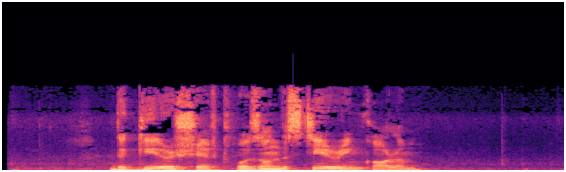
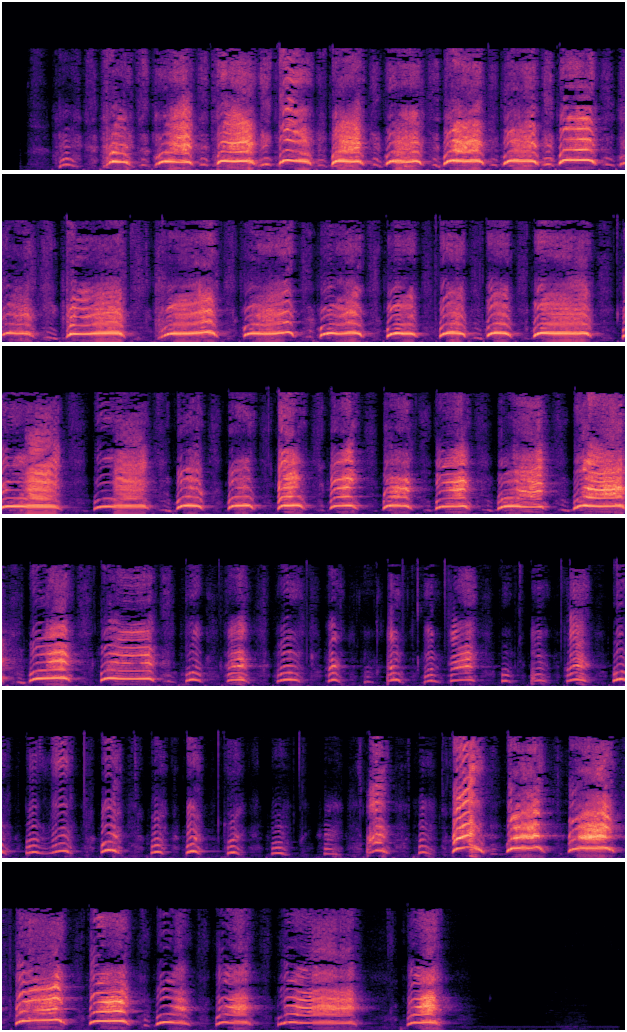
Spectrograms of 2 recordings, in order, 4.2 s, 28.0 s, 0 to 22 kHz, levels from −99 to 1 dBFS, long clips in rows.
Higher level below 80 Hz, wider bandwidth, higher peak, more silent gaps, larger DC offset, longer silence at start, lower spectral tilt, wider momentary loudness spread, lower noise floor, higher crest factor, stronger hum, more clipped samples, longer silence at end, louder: first, -44 dBFS vs -76 dBFS; second, 11.5 kHz vs 16.5 kHz; first, 0 dBFS vs -4 dBFS; neither; neither; second, 0.05 s vs 0.4 s; first, -4 dB/octave vs 2 dB/octave; second, 9 LU vs 17 LU; second, -50 dBFS vs -84 dBFS; about the same, 16 dB vs 20 dB; neither; neither; second, 1.05 s vs 1.4 s; first, -13 LUFS vs -22 LUFS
